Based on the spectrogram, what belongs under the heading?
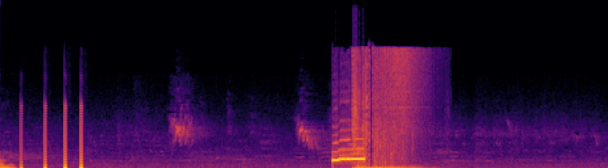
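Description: Short, falling bird chirps repeat every second or so. About three seconds in, a loud rushing whoosh with a brief high tone at its start fades out over about a second. A few sharp clicks come in the first second.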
